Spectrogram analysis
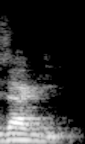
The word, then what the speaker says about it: Yagi: lo que se llama una antena de tipo Yagi. Así se escribe Yagi, no así, por las dudas, no, así, se lee Yagi.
